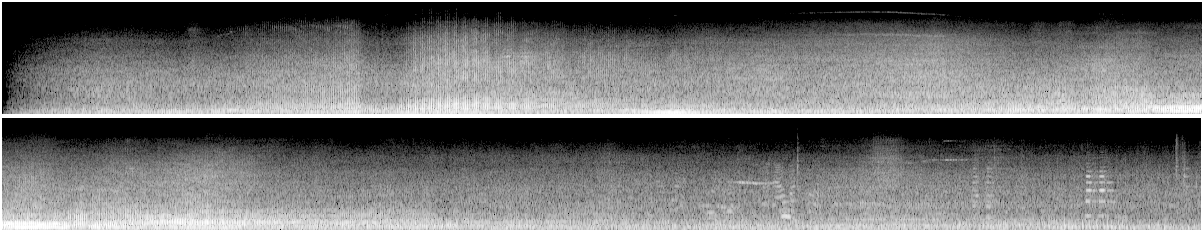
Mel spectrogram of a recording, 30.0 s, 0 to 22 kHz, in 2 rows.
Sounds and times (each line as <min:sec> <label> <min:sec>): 0:00.0 cars 0:29.9
0:00.0 trucks 0:29.9
0:00.9 motorcycles 0:29.9
0:02.2 voices of some people passing by 0:29.9
0:19.6 jeepneys 0:29.9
